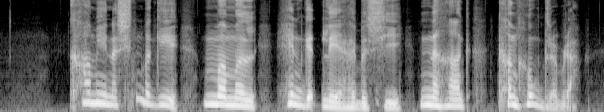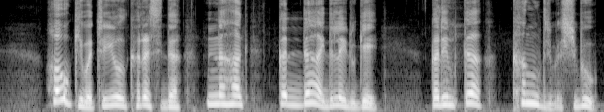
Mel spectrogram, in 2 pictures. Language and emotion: Manipuri, disgusted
